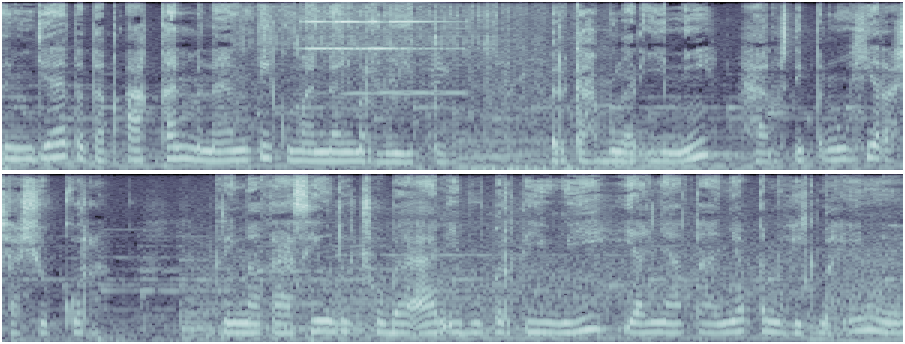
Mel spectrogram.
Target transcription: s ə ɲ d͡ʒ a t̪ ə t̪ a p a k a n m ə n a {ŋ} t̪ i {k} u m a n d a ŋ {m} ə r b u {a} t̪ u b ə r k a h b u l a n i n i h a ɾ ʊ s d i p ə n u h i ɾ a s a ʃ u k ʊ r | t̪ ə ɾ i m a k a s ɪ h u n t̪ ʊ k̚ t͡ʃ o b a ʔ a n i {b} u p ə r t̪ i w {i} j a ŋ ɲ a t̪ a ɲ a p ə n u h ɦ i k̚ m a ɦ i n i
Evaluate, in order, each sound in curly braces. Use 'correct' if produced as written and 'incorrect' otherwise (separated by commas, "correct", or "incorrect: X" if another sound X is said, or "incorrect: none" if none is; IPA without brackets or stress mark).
incorrect: n, correct, correct, incorrect: i, correct, correct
